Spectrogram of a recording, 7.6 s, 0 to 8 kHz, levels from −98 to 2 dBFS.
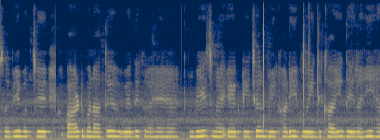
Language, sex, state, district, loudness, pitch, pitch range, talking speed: Hindi, female, Uttar Pradesh, Lucknow, -17 LUFS, 240 Hz, 235-255 Hz, 140 wpm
